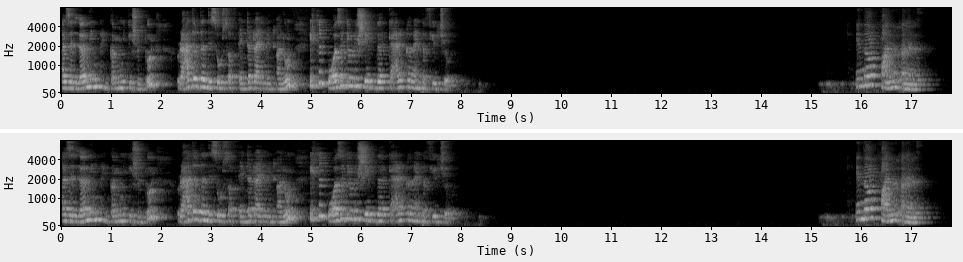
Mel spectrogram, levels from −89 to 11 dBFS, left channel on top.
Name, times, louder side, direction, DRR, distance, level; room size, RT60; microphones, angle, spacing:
voice 1, 0.0-1.9 2.3-4.7 5.0-7.8, left 3 dB, 35° left, 1 dB, 0.4 m, -28 dB
voice 2, 15.9-17.1, right 1 dB, 35° right, -5 dB, 0.8 m, -29 dB
2.6 x 2.2 x 2.4 m, 0.69 s
head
